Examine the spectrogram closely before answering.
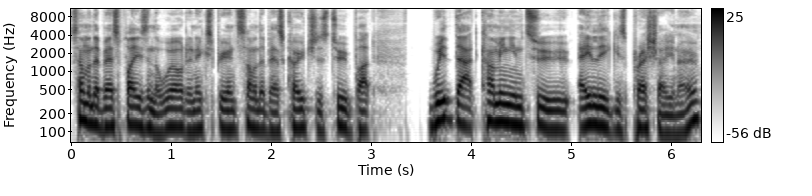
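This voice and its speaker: Speaking with an Australian accent, a man keeps a medium pitch and fairly even intonation at a fairly quick pace. The recording is very clean, with a silent background. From Melbourne, Australia. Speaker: podcast host. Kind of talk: casual interview chat. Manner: fast.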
